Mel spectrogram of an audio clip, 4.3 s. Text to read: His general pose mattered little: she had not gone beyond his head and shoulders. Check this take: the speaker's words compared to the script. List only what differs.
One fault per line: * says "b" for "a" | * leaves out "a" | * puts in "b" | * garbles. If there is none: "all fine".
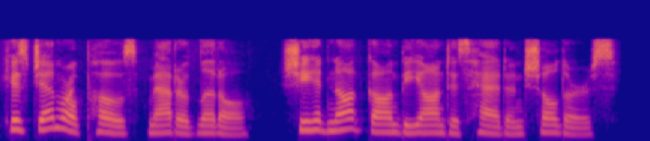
all fine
